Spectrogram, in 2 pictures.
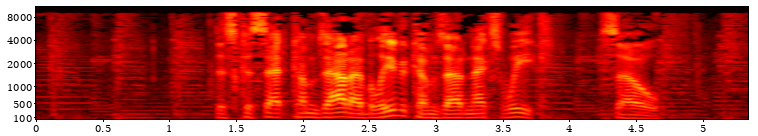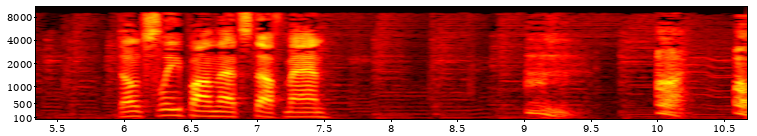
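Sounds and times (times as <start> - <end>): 
speech: 1.4 - 4.8, 6.0 - 7.6
coughing: 8.9 - 10.6
throat clearing: 9.0 - 10.6.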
